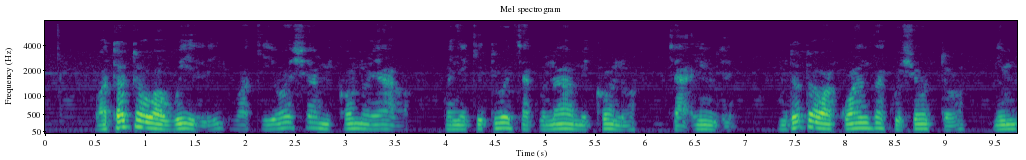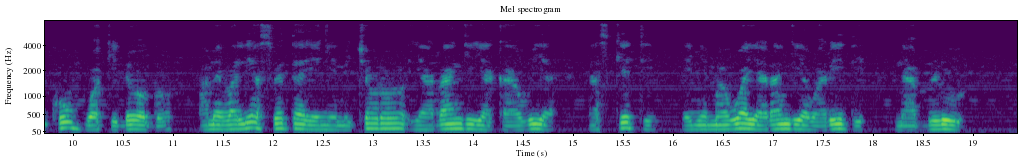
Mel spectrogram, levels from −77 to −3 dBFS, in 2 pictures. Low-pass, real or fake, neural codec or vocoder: 7.2 kHz; real; none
